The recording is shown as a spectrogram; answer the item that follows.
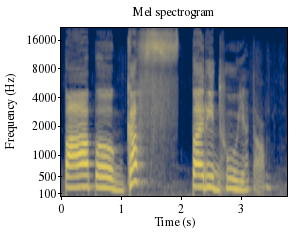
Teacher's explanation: But when you're chanting it in a shloka or a verse or anything like that, if there's a pa or a pa after the visarga takes on a fa sound. So it becomes papo gaf paridhuyatam.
